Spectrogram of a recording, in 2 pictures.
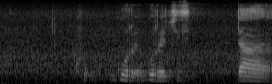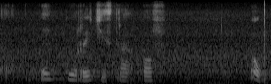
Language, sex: Zulu, male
